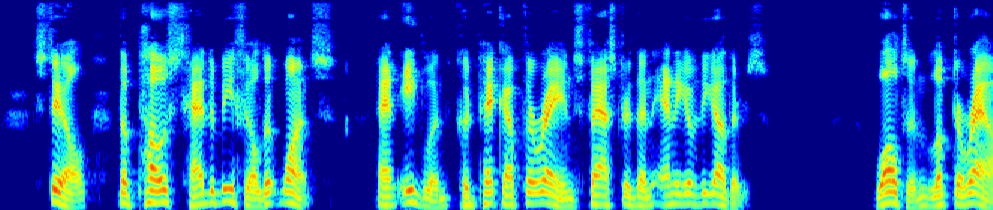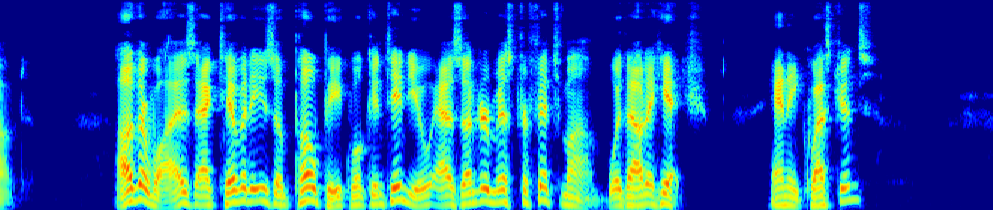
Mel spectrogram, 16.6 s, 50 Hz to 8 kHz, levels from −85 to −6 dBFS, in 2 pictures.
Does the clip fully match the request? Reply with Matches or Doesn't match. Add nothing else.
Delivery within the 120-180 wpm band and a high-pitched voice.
Doesn't match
